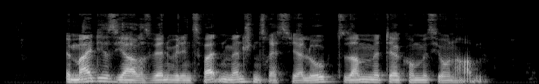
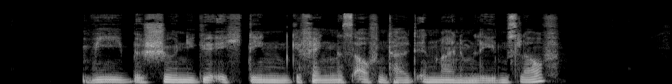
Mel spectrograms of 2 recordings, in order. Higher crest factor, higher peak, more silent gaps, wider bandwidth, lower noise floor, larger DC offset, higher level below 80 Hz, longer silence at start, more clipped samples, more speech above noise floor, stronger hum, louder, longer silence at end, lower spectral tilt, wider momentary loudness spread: about the same, 18 dB vs 20 dB; first, -2 dBFS vs -6 dBFS; neither; about the same, 11.5 kHz vs 11.5 kHz; second, -66 dBFS vs -79 dBFS; neither; about the same, -48 dBFS vs -44 dBFS; second, 0.65 s vs 0.85 s; neither; second, 46 dB vs 56 dB; neither; first, -20 LUFS vs -23 LUFS; second, 0.5 s vs 1.15 s; first, -6.5 dB/octave vs -4.5 dB/octave; first, 9 LU vs 6 LU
